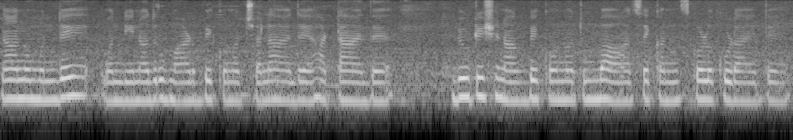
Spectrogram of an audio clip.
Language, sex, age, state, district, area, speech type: Kannada, female, 18-30, Karnataka, Bangalore Urban, urban, spontaneous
